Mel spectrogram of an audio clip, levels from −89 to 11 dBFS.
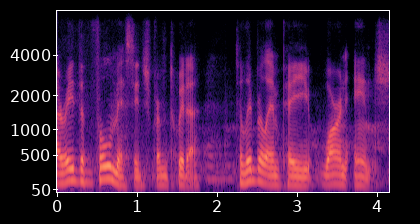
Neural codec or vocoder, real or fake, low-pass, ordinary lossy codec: codec, 24 kHz, 1.2 kbps, DualCodec; fake; 7.2 kHz; Opus, 24 kbps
